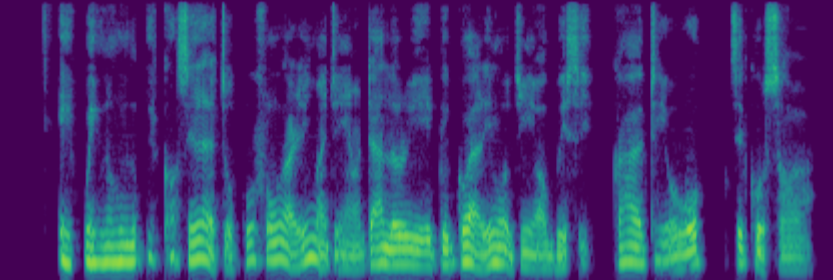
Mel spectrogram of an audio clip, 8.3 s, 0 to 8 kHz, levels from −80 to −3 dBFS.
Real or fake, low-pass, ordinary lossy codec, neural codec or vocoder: fake; none; none; codec, 16 kHz, 1 kbps, FunCodec, trained on LibriTTS, 50 frames a second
